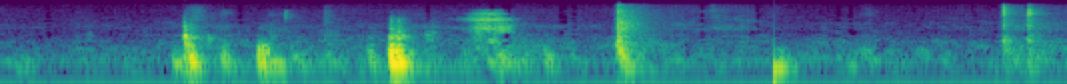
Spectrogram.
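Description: Faint scattered clicks and knocks, about eight in five seconds, with a short hiss in the middle: small handling noises from someone moving at a desk.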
